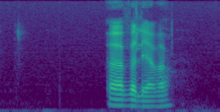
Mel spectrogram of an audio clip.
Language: Swedish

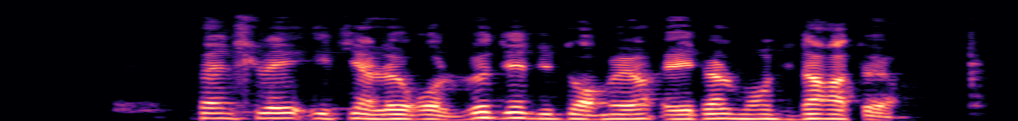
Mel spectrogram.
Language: French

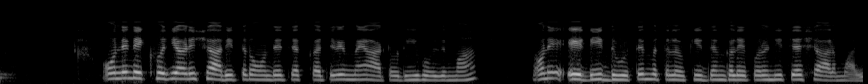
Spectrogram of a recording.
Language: Punjabi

